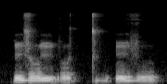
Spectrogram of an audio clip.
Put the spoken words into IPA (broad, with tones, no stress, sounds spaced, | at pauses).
n z o˦ m b o˨ tː ṳ˦ ʔ ũ˦ v u˦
